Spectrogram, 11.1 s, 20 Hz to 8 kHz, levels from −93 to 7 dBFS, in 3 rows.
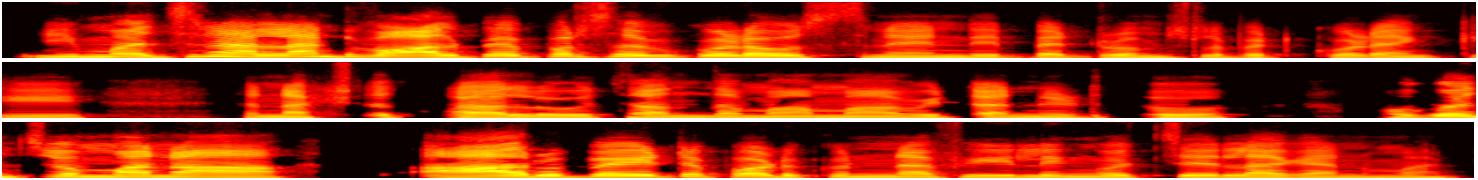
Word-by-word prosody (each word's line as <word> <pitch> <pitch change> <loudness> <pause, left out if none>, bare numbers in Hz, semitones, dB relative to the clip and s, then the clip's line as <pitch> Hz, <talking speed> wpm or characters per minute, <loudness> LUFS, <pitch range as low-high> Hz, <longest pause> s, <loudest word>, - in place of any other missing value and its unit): ఈ - - +1
మధ్యన 235 +5 +1
అలాంటి 260 +2 +4
వాల్పేపర్స్ 245 +7 +3
అవి 235 - +1
కూడా 235 -1 +4
ఒస్తున్నాయండి, 195 -3 -5
బెడ్‌రూ‌మ్స్‌లో 180 +4 -4
పెట్టుకోవడానికి. 170 -2 -6 0.6
నక్షత్రాలు, 175 -1 -2 0.2
చందమామ 175 -1 -3 0.2
వీటన్నిటితో 180 -1 -5 0.6
కొంచేం 235 +1 +1
మన 225 0 +4 0.8
ఆరు 225 +3 +7
బయట 250 +1 +5
పడుకున్న 230 +1 -1
ఫీలింగొచ్చేలాగనమాట. 200 -7 -3
190 Hz, 100 wpm, -22 LUFS, 180-235 Hz, 0.8 s, ఆరు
